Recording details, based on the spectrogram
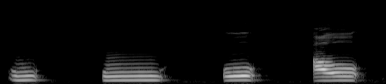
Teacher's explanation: वृताकार स्वर यानी जिनके उच्चारण में हमारे होठ गोल हो जाते हैं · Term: वृत्ताकार स्वर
